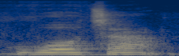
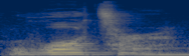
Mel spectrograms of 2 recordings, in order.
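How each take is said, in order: First: It is said in a British accent. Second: It is said in a Scottish accent. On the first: "here in Britain" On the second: "in Scotland here"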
